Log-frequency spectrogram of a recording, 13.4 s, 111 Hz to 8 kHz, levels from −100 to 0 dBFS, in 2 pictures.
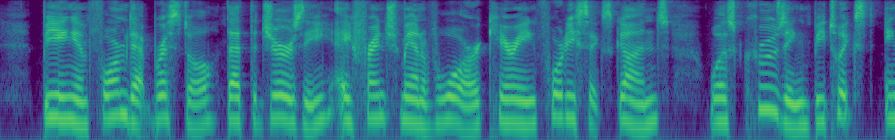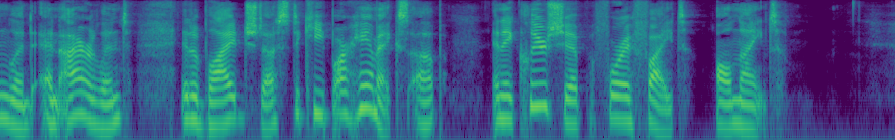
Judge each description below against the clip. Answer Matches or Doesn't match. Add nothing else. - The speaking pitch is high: Matches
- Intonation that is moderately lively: Matches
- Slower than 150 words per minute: Doesn't match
